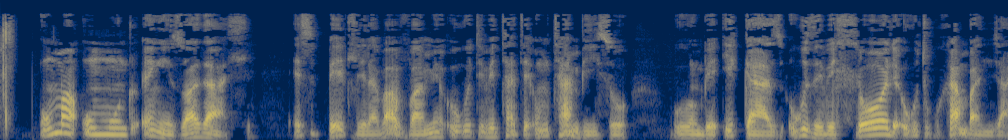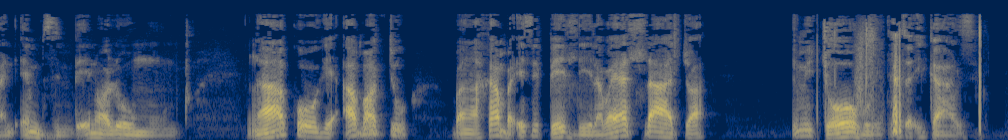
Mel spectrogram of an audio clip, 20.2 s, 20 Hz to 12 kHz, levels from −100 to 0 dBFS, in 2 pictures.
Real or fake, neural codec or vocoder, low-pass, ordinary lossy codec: real; none; 10.8 kHz; MP3, 32 kbps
